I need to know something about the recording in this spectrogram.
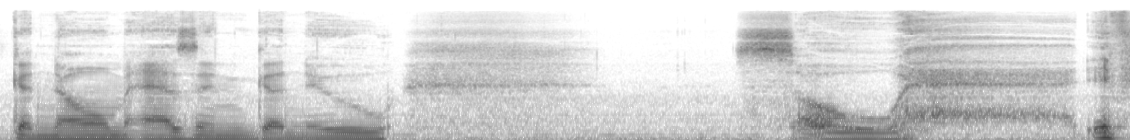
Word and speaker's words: GNOME: I know many of you think that it's pronounced gnome but it's actually not it's a gnome as in canoe so if you called it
